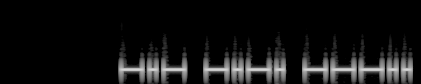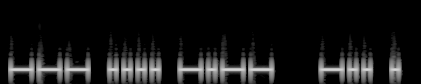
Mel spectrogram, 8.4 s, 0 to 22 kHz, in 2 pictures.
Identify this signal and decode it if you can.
Morse code, heard as a keyed tone, about 17 wpm, 700 Hz. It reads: KC8OHY DE
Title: USA Callsign DE Callsign 17wpm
